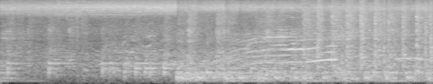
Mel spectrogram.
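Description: Samba parade percussion: the drumming thins out for the first second and a half, then the full, loud beat comes back in, with hand-held tamborim-style frame drums among the instruments. Short pitched calls or voices glide over the beat near the middle.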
